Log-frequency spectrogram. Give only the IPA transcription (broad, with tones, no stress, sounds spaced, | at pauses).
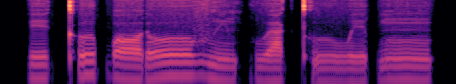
ɪ˨ kʼ ʊ˦ ɓ ɔ˨ ɾ oː˦ v ĩ˨ kʷ a˨ kʼ u˨ w ɪ˨ ɓ ũ˦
